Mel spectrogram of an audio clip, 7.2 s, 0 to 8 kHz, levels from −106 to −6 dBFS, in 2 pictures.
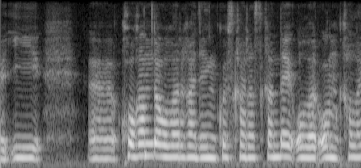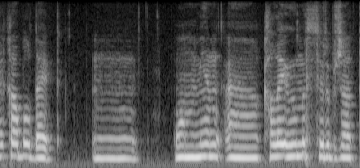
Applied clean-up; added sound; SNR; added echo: none; none; none; none.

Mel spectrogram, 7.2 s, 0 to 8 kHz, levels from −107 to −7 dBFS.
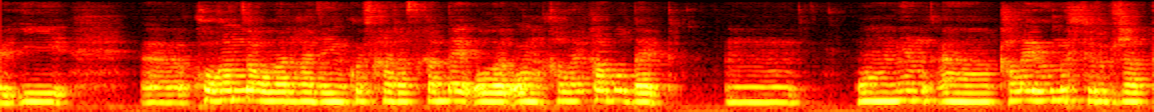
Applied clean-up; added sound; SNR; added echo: none; none; none; reverberation time 0.3 s.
